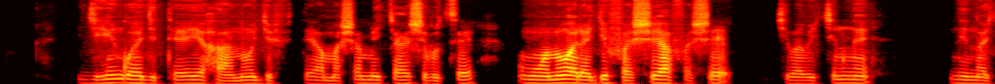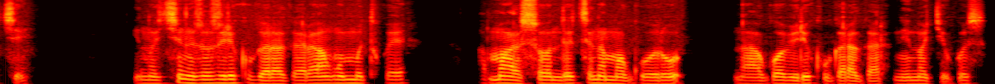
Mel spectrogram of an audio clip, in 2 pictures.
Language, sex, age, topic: Kinyarwanda, male, 18-24, health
